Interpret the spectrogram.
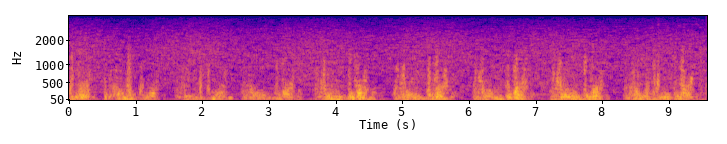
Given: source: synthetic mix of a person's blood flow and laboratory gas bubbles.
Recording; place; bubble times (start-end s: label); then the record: Doppler ultrasound of blood flow; precordium
no bubbles
From the record:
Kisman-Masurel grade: 000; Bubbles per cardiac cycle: 0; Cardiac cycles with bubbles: 0%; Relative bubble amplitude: no bubbles discernible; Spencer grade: 0 (complete lack of bubble signals)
